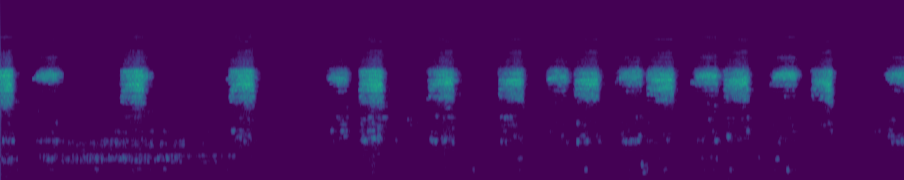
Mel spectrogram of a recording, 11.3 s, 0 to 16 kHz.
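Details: Two owls back at their nest on the evening of 27 September 2011, about 7:08 PM, calling on their return: some twenty short, harsh, hissing screech bursts in uneven succession, with faint lower rasping early on.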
